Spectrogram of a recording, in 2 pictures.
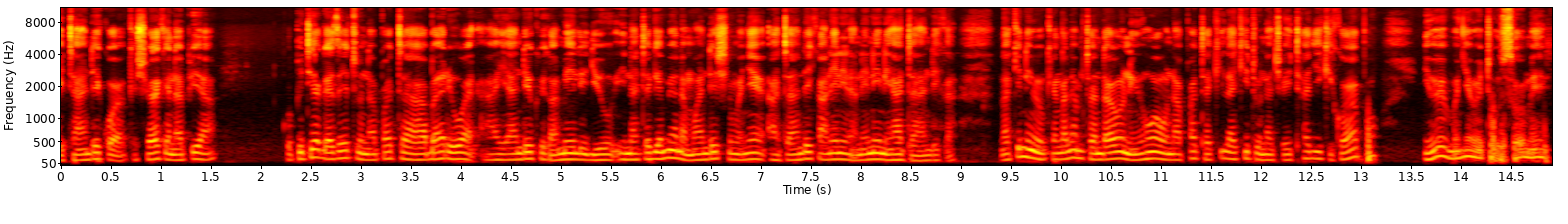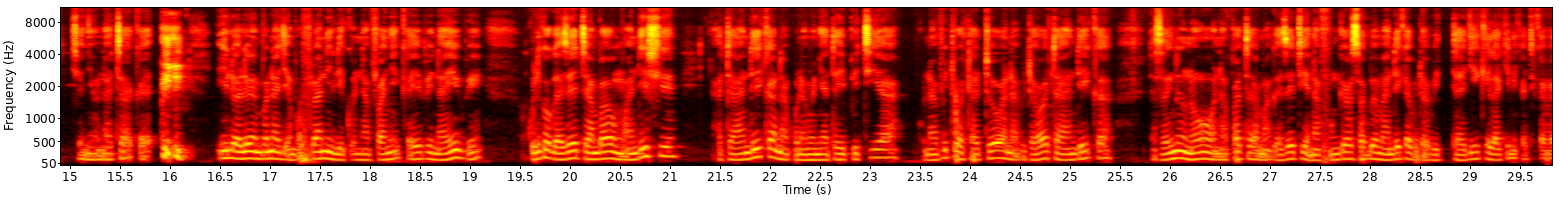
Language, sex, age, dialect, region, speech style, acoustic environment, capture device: Swahili, male, 25-34, Kenya - Mombasa, Kenya, relaxed, nature, mobile / Linux / Chrome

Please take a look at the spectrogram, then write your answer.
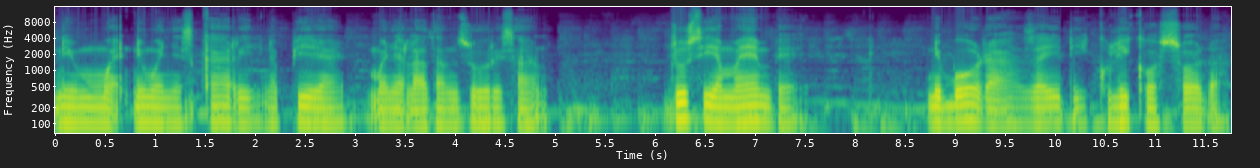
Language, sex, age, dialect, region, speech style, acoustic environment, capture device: Swahili, male, 25-34, Kenya - Nairobi Sheng-influenced, Kenya, stressed; nervous; tired, people talking; music, mobile / Linux / Chrome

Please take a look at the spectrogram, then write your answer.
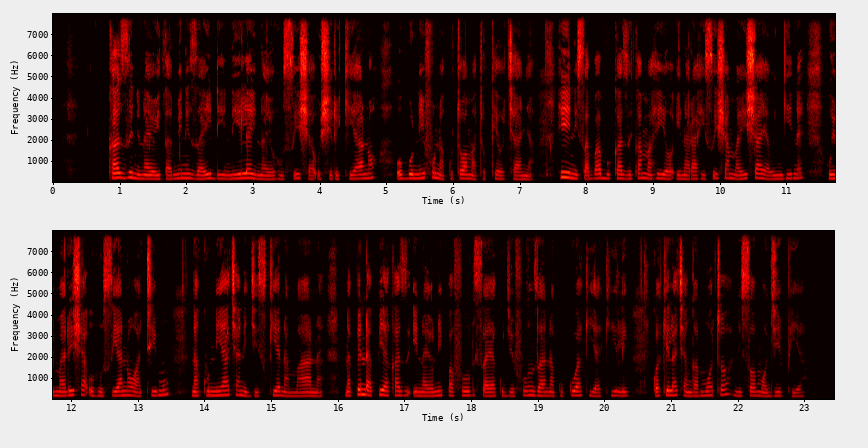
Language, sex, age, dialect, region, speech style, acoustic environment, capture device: Swahili, female, 25-34, Kenya - Nairobi Sheng-influenced, Kenya, focused, appliances, mobile / Linux / Chrome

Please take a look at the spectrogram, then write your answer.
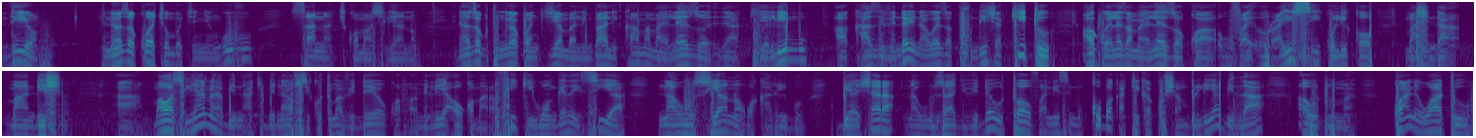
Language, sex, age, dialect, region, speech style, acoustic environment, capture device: Swahili, male, 25-34, Kenya - Mombasa, Kenya, happy, silence, desktop / Windows / Chrome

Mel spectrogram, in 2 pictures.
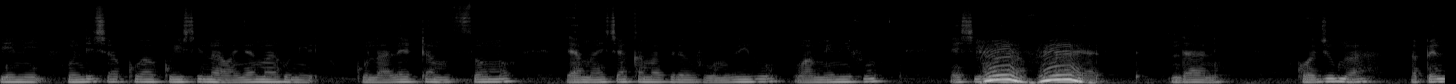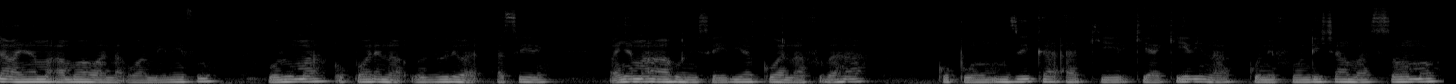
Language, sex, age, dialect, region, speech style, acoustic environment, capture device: Swahili, male, 18-24, Kenya - Nairobi Sheng-influenced, Kenya, relaxed, nature, desktop / Windows / Chrome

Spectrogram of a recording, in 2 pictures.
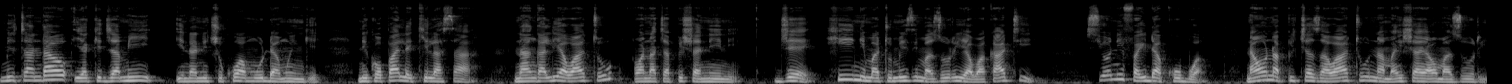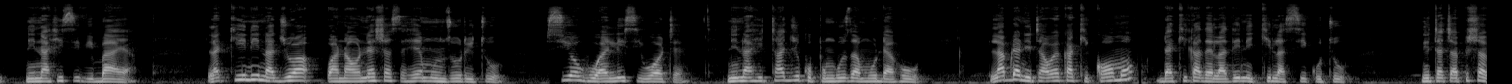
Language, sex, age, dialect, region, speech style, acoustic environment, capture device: Swahili, male, 18-24, Kenya - Mombasa, Kenya, focused, silence, mobile / Linux / Chrome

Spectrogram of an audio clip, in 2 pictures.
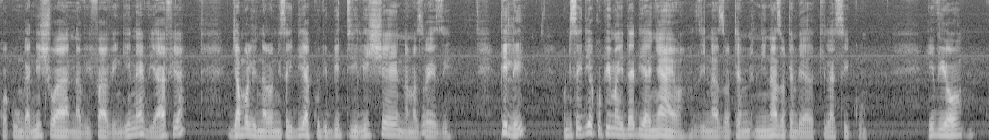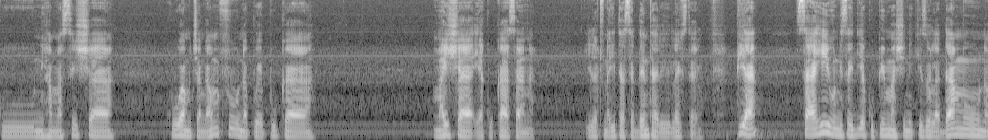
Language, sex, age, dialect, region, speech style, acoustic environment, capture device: Swahili, male, 25-34, Kenya - Nairobi Sheng-influenced, Kenya, relaxed; focused, silence, desktop / Windows / Chrome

